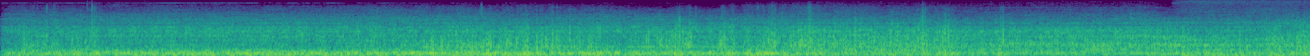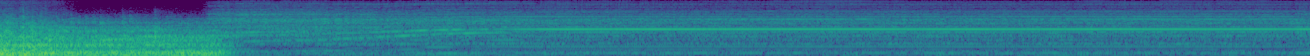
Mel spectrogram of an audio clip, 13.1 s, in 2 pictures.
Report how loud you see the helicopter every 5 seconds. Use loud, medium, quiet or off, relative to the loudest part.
loud, medium, quiet.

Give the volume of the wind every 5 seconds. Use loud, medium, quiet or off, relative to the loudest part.
loud, loud, off.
